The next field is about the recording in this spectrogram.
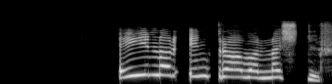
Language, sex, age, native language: Icelandic, male, 10, Icelandic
